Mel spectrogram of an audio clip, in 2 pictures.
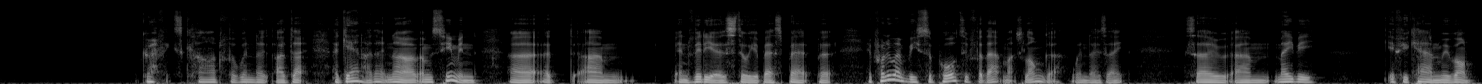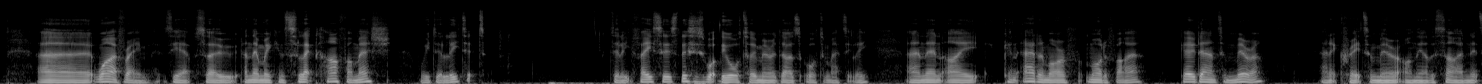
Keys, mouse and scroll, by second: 16.1-17.1 middle drag, 17.1-19.4 drag, 19.4 Delete, 22.7-24.6 middle drag, 24.6 click, 27.3 click, 27.9-29.6 middle drag.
